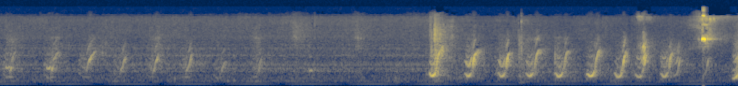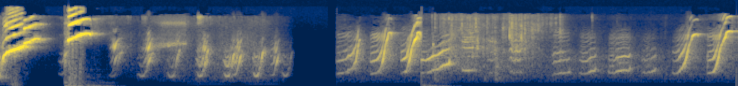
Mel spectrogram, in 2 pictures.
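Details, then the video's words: Guinea pig giving a series of short, rising squeaks, first soft and spaced about half a second apart, then louder, with two very loud piercing upward whistles in the middle, followed by faster runs of squeaks. "Guinea pig sounds"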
